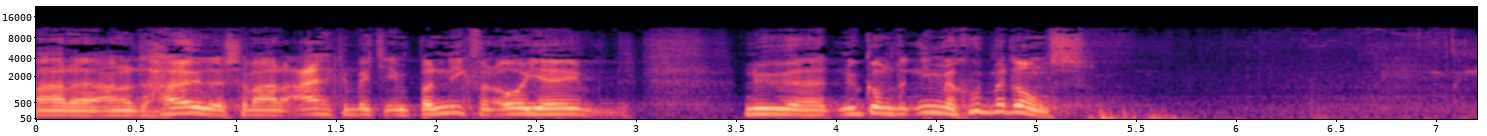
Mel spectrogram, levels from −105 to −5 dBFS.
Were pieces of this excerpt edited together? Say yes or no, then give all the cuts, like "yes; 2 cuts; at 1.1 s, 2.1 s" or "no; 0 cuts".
no; 0 cuts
